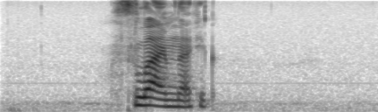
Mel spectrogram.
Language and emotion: Russian, angry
